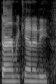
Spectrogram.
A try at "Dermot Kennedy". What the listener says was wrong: Dermot. It was the mott for me. There was no need for the stressing of the mott.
